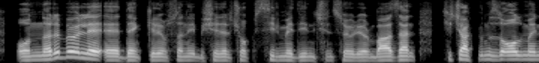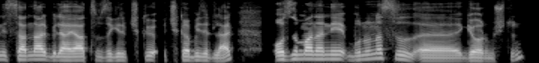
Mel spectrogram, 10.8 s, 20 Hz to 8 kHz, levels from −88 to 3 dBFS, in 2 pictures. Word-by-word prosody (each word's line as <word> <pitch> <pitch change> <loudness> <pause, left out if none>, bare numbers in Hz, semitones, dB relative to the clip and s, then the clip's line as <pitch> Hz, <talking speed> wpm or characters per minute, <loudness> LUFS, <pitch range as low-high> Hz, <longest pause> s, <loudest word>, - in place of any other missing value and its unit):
onları, 135 - +1
böyle, 190 -9 +7
eee, 125 -1 +1
denk 120 -3 -1
geliyor 120 0 -2
musun? 120 +2 -8
Hani, 120 -1 -8
bir - - -13
şeyleri 120 -2 -5
çok 120 +4 -9
silmediğin 120 -2 -6
için 115 - -13
söylüyorum. 115 -1 -4
Bazen 125 +1 +4 0.3
hiç - - -8
aklımızda 145 0 +2
olmayan 145 0 +2
insanlar 140 0 +2
bile 120 0 0
hayatımıza 115 -1 +2
girip 120 -1 -7
çıkıyo 135 - -6
çıkabilirler. 115 -5 -2 0.4
O 140 +1 +2
zaman, 155 +2 +2
hani, 155 0 0
bunu 140 +6 -7
nasıl, 170 -7 -4 0.4
eee, 95 - -3
görmüştün? 100 - -4
125 Hz, 165 wpm, -25 LUFS, 120-145 Hz, 0.4 s, böyle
